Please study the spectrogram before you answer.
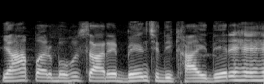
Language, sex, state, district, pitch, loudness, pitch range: Hindi, male, Jharkhand, Ranchi, 165 Hz, -14 LUFS, 155-180 Hz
